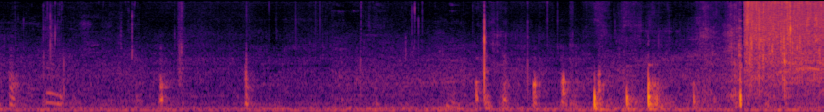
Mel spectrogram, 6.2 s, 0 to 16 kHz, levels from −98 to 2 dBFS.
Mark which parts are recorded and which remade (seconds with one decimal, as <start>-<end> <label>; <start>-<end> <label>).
0.0-1.1 recorded; 1.1-2.5 remade; 2.5-3.5 recorded; 3.5-4.5 remade; 4.5-6.2 recorded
